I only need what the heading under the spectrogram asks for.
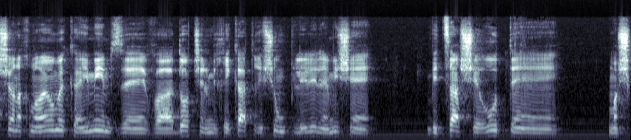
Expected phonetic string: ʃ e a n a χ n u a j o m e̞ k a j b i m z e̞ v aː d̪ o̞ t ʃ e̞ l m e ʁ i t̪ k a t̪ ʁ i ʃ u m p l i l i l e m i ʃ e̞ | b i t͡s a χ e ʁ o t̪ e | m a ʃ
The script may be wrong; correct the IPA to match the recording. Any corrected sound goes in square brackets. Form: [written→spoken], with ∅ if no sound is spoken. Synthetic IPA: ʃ e a n a χ n u a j o m e̞ k a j [b→m] i m z e̞ v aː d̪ o̞ t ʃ e̞ l m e [ʁ→χ] i [t̪→∅] k a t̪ ʁ i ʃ u m p l i l i l e m i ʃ e̞ | b i t͡s a [χ→ʃ] e ʁ [o→u] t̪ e | m a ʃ

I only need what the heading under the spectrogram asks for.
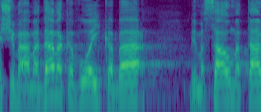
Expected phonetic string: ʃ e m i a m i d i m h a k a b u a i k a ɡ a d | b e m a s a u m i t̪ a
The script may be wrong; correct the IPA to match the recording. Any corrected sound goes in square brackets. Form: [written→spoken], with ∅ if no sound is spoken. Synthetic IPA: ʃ e m [i→a] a m [i→a] d [i→a] m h a k a [b→v] u a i k a [ɡ→b] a [d→∅] | b e m a s a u m [i→a] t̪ a

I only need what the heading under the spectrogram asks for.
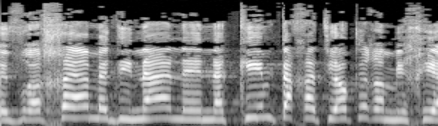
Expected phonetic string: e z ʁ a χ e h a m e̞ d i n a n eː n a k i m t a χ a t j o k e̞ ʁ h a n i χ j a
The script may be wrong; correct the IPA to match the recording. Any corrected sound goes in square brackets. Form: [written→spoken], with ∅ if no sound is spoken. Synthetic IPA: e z ʁ a χ e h a m e̞ d i n a n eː n a k i m t a χ a t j o k e̞ ʁ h a [n→m] i χ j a

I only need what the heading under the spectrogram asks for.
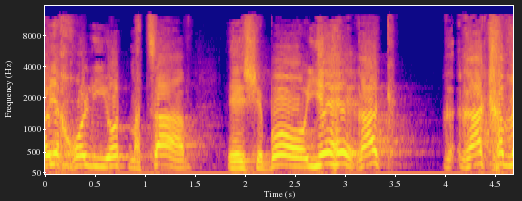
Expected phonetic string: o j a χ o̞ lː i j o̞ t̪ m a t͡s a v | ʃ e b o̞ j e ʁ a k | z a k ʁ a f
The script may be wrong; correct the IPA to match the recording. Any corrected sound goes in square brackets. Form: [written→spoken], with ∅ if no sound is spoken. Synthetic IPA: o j a χ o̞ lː i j o̞ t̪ m a t͡s a v | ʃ e b o̞ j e ʁ a k | [z→ʁ] a k [ʁ→χ] a [f→v]

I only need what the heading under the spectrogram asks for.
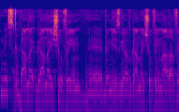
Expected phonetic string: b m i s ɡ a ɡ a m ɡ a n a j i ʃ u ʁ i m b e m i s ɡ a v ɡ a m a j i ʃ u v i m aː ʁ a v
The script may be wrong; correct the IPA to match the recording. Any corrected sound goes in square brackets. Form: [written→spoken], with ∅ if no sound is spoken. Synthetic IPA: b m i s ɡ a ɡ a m ɡ a [n→m] a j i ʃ u [ʁ→v] i m b e m i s ɡ a v ɡ a m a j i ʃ u v i m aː ʁ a v

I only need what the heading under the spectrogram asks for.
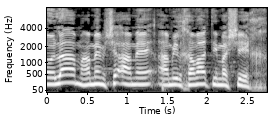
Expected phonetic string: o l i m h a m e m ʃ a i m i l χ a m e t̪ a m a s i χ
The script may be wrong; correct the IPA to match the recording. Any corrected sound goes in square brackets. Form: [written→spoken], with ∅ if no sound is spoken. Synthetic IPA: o l [i→a] m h a m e m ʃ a [i→a] m i l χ a m [e→a] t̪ [a→i] m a [s→ʃ] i χ

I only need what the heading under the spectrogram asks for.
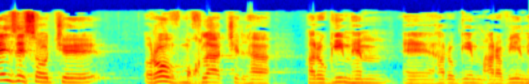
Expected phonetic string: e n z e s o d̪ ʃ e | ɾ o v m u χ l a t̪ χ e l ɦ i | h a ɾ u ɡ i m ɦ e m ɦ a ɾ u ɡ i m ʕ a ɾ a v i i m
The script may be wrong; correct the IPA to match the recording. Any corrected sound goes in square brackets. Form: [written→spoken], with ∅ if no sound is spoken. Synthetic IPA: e n z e s o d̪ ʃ e | ɾ o v m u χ l a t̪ [χ→ʃ] e l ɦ [i→a] | h a ɾ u ɡ i m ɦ e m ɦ a ɾ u ɡ i m ʕ a ɾ a v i i m

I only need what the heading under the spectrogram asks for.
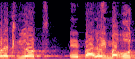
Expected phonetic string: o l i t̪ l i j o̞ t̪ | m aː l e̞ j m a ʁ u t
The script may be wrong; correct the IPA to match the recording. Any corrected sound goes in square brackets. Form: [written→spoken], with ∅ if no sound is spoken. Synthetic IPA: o l [i→e] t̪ l i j o̞ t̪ | [m→b] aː l e̞ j m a ʁ u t

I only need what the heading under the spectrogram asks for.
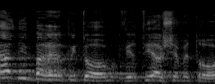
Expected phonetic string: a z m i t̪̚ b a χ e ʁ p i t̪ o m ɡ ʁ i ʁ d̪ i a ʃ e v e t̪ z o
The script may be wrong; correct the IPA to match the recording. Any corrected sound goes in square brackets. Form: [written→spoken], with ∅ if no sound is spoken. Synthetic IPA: a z [m→n] i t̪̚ b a [χ→ʁ] e ʁ p i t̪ o m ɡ [ʁ→v] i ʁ [d̪→t̪] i a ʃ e v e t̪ [z→ʁ] o

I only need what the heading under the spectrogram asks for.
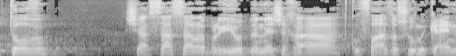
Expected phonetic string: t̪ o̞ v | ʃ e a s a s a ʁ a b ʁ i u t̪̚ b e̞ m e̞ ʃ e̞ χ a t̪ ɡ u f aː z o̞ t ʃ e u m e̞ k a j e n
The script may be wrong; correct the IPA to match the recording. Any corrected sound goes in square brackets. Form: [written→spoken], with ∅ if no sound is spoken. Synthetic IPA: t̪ o̞ v | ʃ e a s a s a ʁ a b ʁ i u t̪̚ b e̞ m e̞ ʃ e̞ χ a t̪ [ɡ→k] u f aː z o̞ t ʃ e u m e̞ k a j e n

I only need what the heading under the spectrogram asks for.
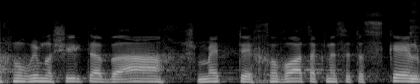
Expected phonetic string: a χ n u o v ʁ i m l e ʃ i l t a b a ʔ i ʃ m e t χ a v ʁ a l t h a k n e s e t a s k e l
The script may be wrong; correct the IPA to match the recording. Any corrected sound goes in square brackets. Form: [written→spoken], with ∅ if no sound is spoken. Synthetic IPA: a χ n u o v ʁ i m l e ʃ i l t a b a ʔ [i→a] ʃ m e t χ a v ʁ a [l→∅] t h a k n e s e t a s k e l

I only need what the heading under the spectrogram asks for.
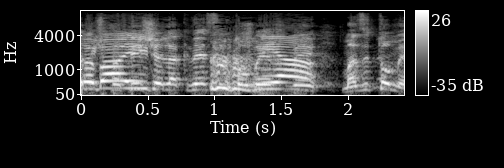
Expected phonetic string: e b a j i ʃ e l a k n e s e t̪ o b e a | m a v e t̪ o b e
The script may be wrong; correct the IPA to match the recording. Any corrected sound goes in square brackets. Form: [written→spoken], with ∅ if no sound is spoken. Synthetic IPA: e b a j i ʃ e l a k n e s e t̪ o [b→m] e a | m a [v→z] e t̪ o [b→m] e

